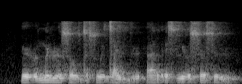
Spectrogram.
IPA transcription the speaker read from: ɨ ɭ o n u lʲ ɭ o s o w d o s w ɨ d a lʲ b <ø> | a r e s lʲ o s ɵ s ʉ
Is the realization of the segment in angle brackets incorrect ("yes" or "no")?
yes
